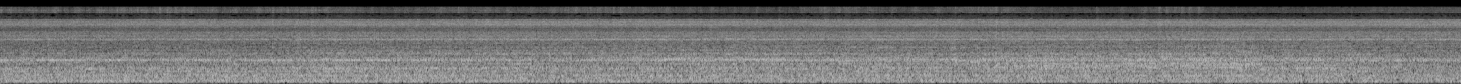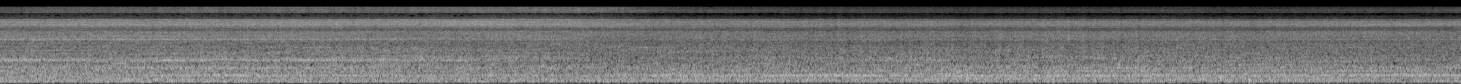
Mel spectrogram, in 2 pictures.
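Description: Sawmill saw running steadily while cutting through a large mahogany log. The noise eases slightly about two-thirds of the way through.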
